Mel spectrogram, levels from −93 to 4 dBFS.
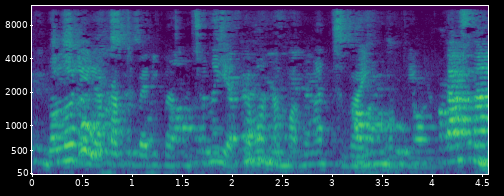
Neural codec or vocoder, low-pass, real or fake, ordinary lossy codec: none; 10.8 kHz; real; AAC, 64 kbps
